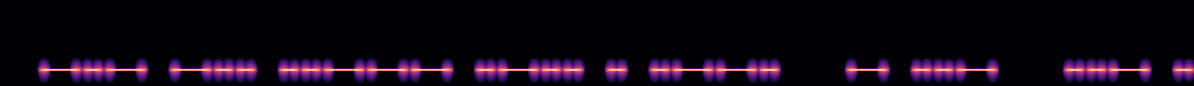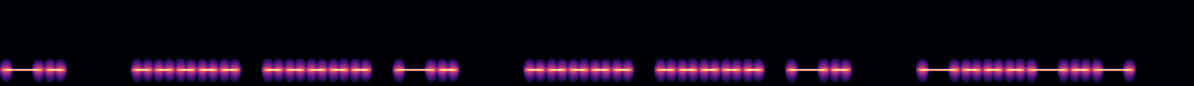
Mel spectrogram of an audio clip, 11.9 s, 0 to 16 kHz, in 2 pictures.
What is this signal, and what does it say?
Morse code, heard as a keyed tone, about 22 wpm, 700 Hz. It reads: KD2LEP TU UR 55N 55N <BK>
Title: Speed-Racing Common QSO Phrases - 22wpm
